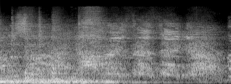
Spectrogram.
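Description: Punk band playing live at full volume with a crowd shouting along. About a second and a half in, the bass and drums drop out in a short break while the crowd's shouts carry on.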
